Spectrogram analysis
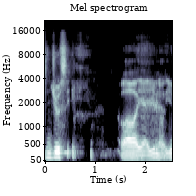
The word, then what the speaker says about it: Jussie: could pronounce that name Chappelle said it's juicy oh yeah you know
